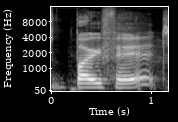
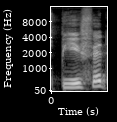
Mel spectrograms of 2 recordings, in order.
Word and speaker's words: Beaufort: in north carolina it's beaufort because it's the english pronunciation and in south carolina it's beaufort as in beautiful beaufit because that's the french pronunciation recently learned that when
